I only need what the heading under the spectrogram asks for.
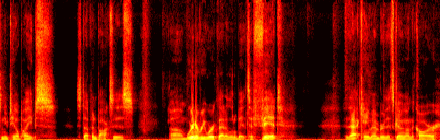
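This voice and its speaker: A young man with a congested voice from a cold, casually talking through work on his project car in a home garage, with lots of ums and tips. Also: lowish voice. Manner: relaxed, rambling, lots of ums, offering tips. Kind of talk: casual garage build vlog.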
